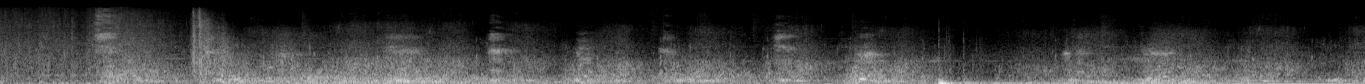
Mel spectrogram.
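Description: Water swirls and churns as a diver swims underwater.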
